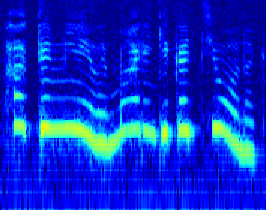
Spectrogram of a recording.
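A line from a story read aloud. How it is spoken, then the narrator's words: Joyful exclamation. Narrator (Russian): радостно воскликнула Дилека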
